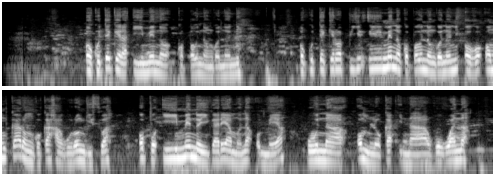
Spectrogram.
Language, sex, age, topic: Oshiwambo, male, 25-35, agriculture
